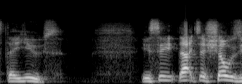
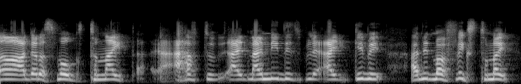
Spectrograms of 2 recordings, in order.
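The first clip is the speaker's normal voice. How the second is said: higher-pitched craving, tripping over restarts; struggling smoker; 5 semitones higher than usual. Acted. Vlogger mimics a smoker needing tonight's cigarette, desperate pleading. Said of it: "If you're really struggling".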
